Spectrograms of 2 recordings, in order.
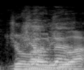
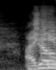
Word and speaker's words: Jolani: Jolani. I keep Jolani. wanting to call him Just Giuliani. think Jew and then like Lani.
